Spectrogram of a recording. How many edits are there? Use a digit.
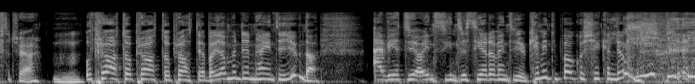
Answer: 0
